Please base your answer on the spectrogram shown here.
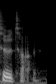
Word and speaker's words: Hutan: Uh, Ben says, "Looked up pronunciation. It is Huton." So, it is Huton.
